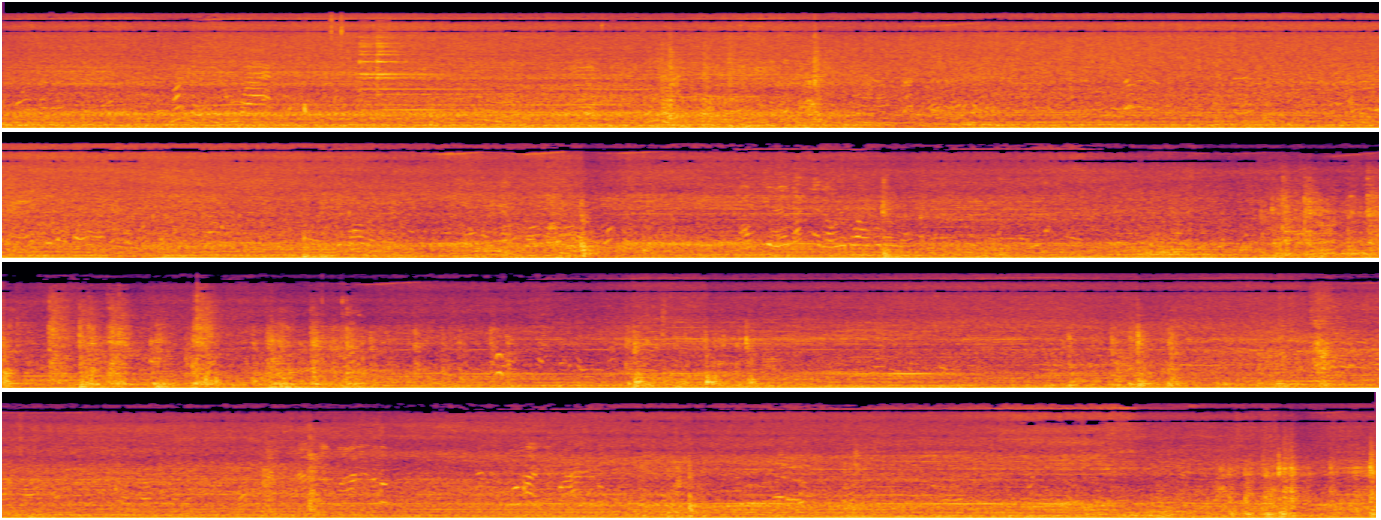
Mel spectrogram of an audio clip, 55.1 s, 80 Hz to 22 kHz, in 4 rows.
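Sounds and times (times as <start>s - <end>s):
indistinct voices: 0.0s - 29.5s.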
